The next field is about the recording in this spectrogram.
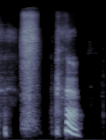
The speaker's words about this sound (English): And I'm about to sneeze here.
